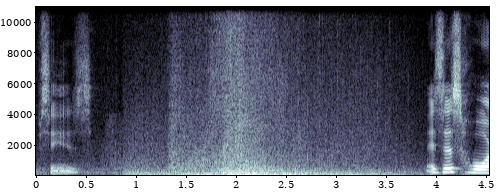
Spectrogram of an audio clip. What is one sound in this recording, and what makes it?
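A magic blast whooshes loudly.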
